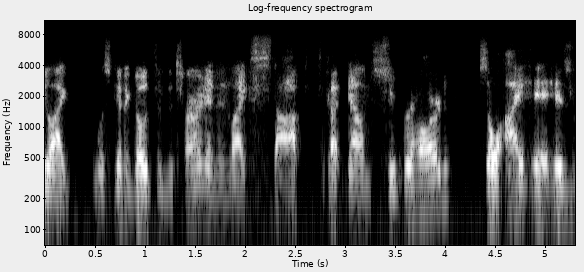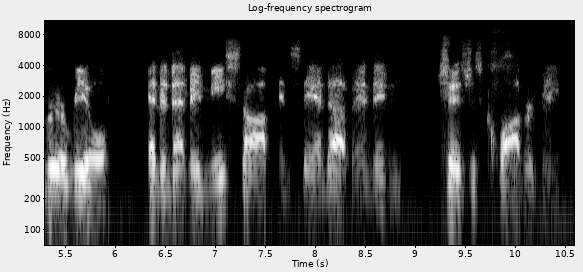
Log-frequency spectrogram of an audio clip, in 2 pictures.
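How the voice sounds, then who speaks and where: A man's voice: mid-range voice, no echo. Laid-back young male racer, rambling guest, muffled remote call audio, dry sound. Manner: relaxed storytelling with many fillers. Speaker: guest, pro motocross racer. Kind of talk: casual interview over a call.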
